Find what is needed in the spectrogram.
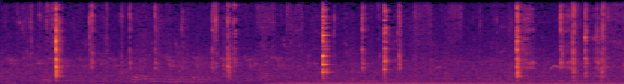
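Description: Metal cutlery clicking and clinking against china plates as food is cut and eaten, in scattered sharp clicks, one of them ringing briefly near the middle. A low steady hum comes in about halfway.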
